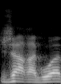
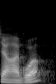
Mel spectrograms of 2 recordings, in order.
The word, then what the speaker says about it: Jaragua: Ils les ont exportés sur un territoire qui s'appelle Aragua, enfin ça s'écrit Jaragua, mais ça se prononce Yaragua, et ils ont totalement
